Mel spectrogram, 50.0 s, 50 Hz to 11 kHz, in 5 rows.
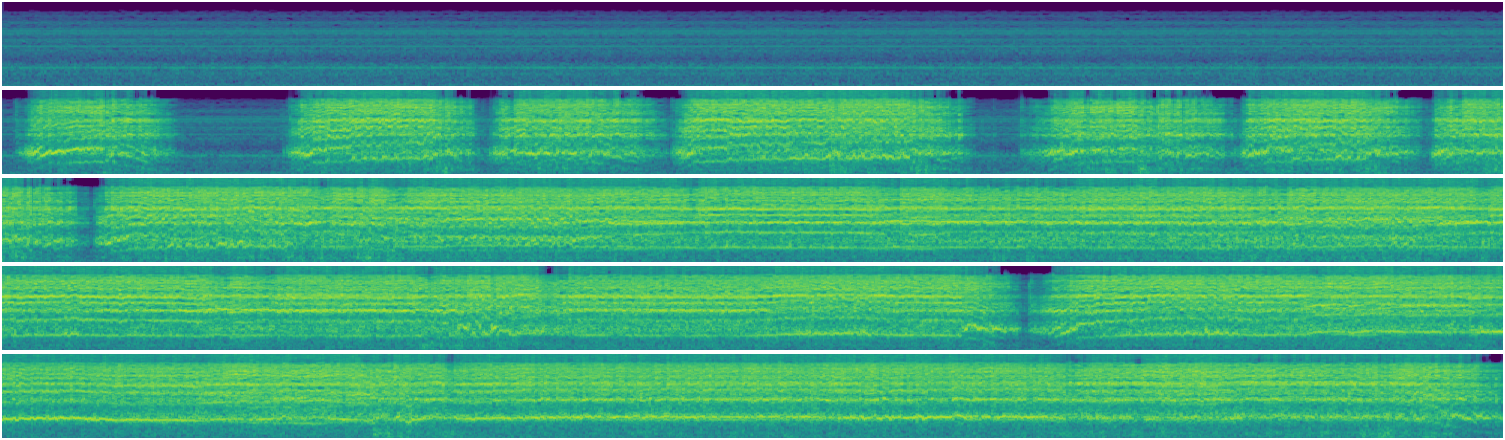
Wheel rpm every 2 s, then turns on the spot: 0, 0, 0, 0, 0, 40, 90, 100, 70, 80, 110, 160, 160, 160, 160, 160, 160, 160, 110, 170, 190, 210, 230, 230, 190.
none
